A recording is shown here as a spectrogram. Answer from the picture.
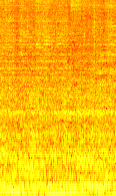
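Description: Live metal band recorded loud from the crowd: distorted electric guitars and bass holding a steady, droning low chord with little drumming.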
